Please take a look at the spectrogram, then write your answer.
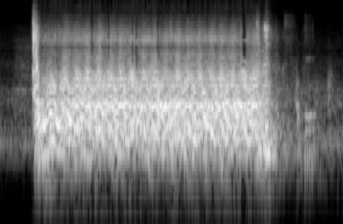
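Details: Military Deuce 'n a Half diesel truck after injection pump work, with fuel delivery problems, in cold rainy weather: starter churns steadily about two seconds then stops without catching; cranks but won't fire.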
